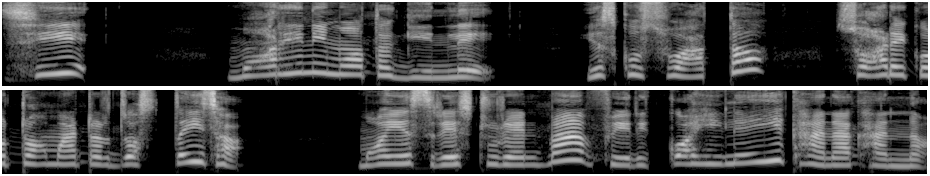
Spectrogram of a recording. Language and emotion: Nepali, disgusted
